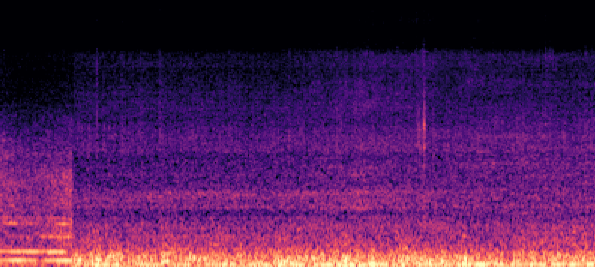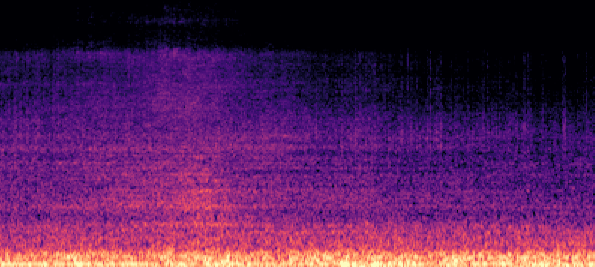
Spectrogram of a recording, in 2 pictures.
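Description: A car engine hums steadily from inside while driving in the rain.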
